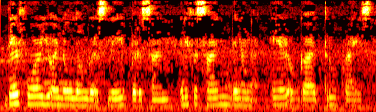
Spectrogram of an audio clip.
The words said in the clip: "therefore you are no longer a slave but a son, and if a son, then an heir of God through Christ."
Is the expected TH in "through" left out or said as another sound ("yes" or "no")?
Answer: yes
